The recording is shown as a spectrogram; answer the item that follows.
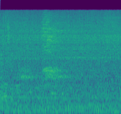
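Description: Murmur and chatter of a large outdoor crowd, with two short bird calls in quick succession about half a second in.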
